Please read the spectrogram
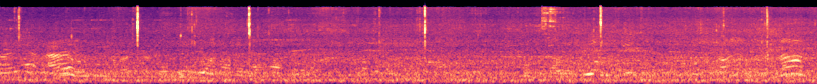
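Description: Busy city street ambience: a steady hum of traffic with faint voices of passers-by talking, and a few light ticks.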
